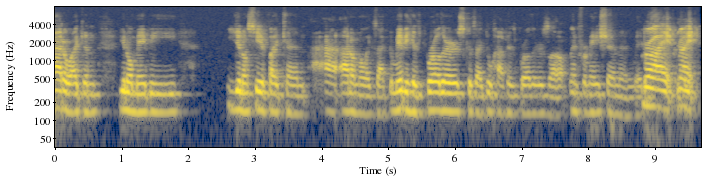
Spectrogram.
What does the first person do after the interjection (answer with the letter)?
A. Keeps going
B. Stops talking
B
